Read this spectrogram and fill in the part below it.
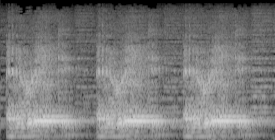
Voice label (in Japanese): ナレーション「EMURATED、EMURATED、EMURATED」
